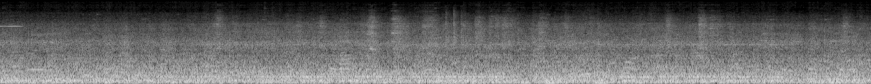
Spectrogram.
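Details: 2021 Marcopolo Torino S bus on Mercedes-Benz OF-1721 BlueTec 5 chassis, recorded inside while moving: steady drone and rumble with a faint constant hum under road noise; roaring rear differential.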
